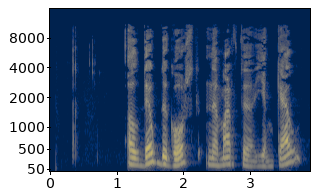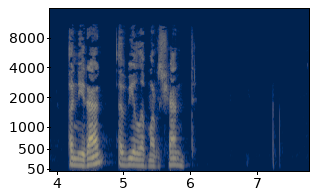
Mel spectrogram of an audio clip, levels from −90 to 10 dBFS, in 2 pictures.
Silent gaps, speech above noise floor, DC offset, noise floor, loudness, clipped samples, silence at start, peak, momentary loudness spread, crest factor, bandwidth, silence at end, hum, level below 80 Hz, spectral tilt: none; 62 dB; under 0.1%; -86 dBFS; -24 LUFS; under 0.1%; 1.15 s; -2 dBFS; 16 LU; 24 dB; 11.5 kHz; 1.9 s; none; -78 dBFS; -4.5 dB/octave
